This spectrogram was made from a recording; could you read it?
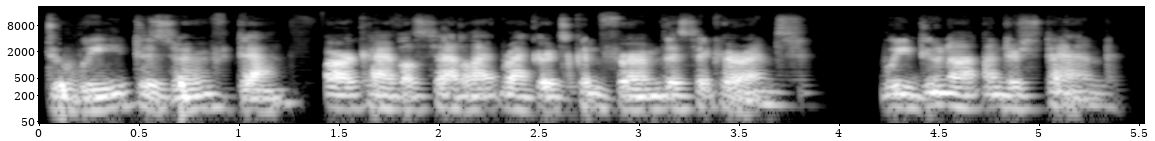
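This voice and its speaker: An actor playing a calm, logical synthetic robot in a video game, speaking in measured, formal phrases through robotic voice processing. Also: male voice, sits low, rough recording. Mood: earnest, subdued. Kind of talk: video game character dialogue.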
